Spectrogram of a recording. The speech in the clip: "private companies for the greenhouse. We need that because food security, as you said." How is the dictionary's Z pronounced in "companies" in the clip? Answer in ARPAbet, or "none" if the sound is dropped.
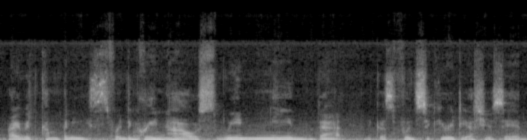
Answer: S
